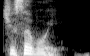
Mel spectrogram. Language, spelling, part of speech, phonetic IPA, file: Russian, часовой, adjective / noun, [t͡ɕɪsɐˈvoj], Ru-часовой.ogg
- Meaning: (adjective) 1. hour 2. one-hour, hour-long 3. by the hour 4. watch, clock, horological; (noun) sentry, sentinel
